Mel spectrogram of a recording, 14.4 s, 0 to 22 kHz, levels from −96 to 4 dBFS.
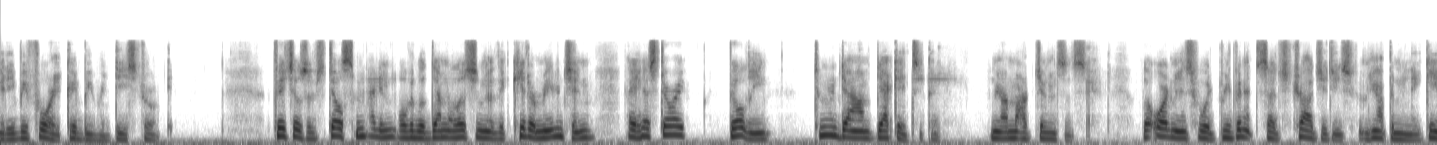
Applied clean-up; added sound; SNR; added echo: neural diffusion model UNIVERSE++.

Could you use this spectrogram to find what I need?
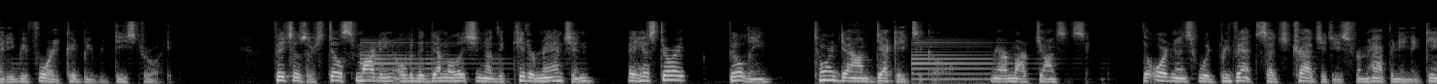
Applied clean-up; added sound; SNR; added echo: neural mask model RNNoise.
